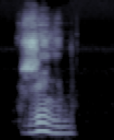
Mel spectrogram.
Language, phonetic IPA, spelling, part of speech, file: Russian, [ˈʐɛnʲɪn], женин, adjective, Ru-женин.ogg
- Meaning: wife's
